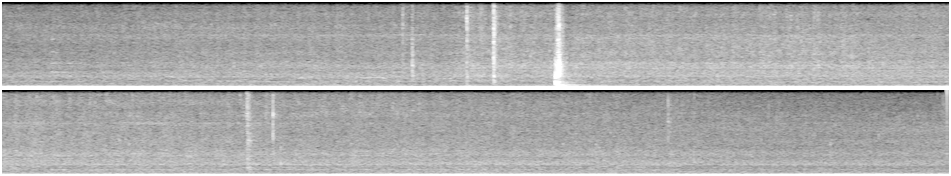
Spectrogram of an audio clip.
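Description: A pickup's rear crew-cab door shutting with one loud thud about four seconds in, over a steady low rumble.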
